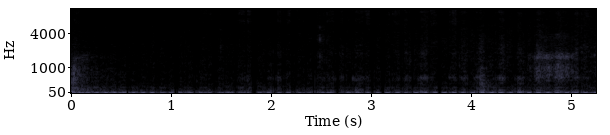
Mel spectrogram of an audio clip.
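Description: A colored pencil is rubbed and scratched in short, quick strokes across a thin paper page lying flat in an open adult coloring book. The result is a quiet, steady run of soft, dry scratching strokes with a low rustle underneath.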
